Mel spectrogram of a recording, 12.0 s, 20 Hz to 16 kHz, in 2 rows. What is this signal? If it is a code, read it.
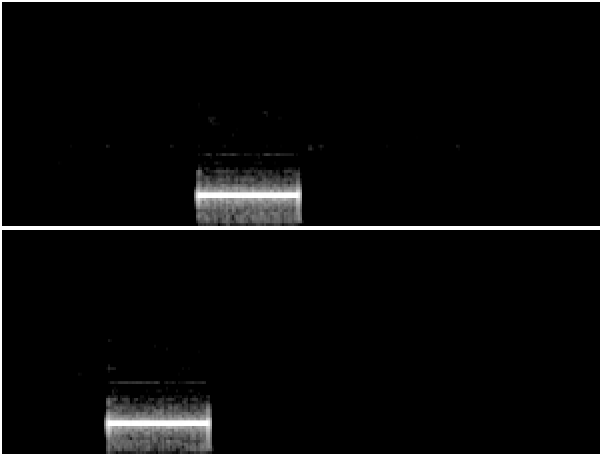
Ringback tone (Europe, 425 Hz).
